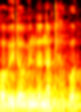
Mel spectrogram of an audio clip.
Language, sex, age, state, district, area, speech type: Bengali, male, 18-30, West Bengal, Jalpaiguri, rural, spontaneous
